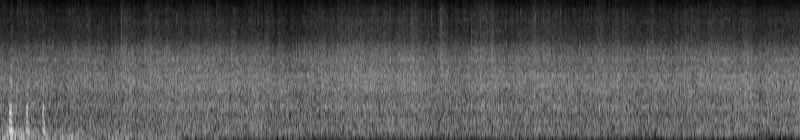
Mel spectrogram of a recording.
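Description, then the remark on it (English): A heavy downpour drums steadily and loudly for the whole stretch, a dense, unbroken hiss of rain pelting a nearby surface, with a couple of sharper knocks at the very start. “Okay, well, let's pause for a second here and we'll see if this blows over. Is it gonna hail?”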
